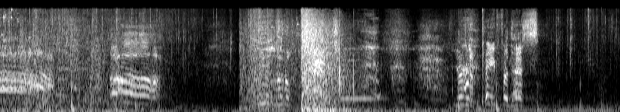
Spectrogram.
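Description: An elderly man groans in pain.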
